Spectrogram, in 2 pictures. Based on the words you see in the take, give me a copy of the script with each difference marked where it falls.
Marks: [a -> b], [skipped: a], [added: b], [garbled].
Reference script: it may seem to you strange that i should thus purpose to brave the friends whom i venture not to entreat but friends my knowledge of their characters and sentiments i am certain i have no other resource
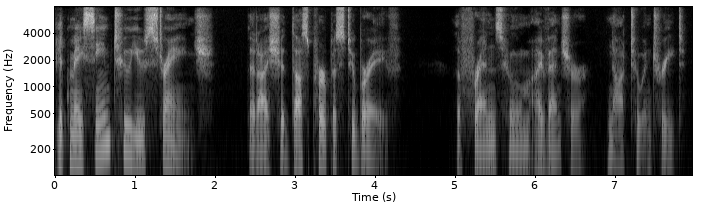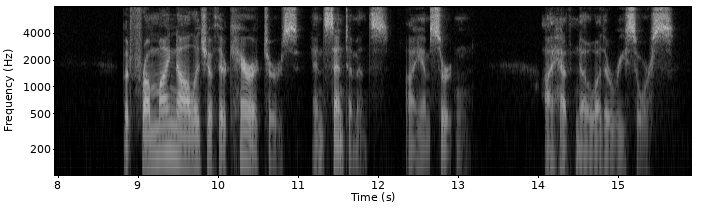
it may seem to you strange that i should thus purpose to brave the friends whom i venture not to entreat but [friends -> from] my knowledge of their characters and sentiments i am certain i have no other resource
